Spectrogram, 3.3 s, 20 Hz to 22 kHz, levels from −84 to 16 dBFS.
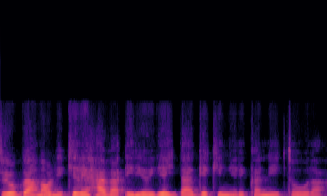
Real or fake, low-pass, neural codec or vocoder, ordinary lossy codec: fake; 10.8 kHz; codec, 16 kHz in and 24 kHz out, 0.6 kbps, FocalCodec, streaming, 2048 codes; none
